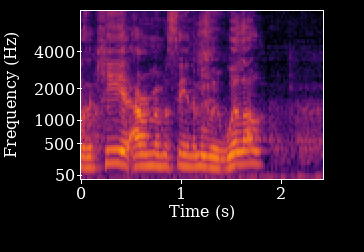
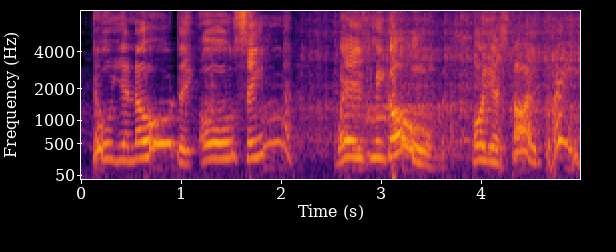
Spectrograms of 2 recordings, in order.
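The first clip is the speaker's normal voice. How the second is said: high, slow, louder leprechaun rhyme; 9 semitones higher, 4 dB louder, slower than usual. Retold or imitated. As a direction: recite the rhyme like a menacing leprechaun. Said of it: "the way he would rhyme".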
